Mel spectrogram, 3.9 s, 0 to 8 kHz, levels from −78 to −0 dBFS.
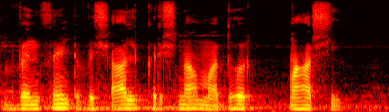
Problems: background sounds at intervals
